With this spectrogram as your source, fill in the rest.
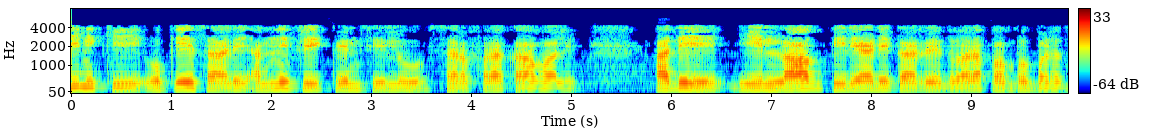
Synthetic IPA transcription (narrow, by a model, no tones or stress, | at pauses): d̪iːnikiokeːsaːɾiʔɐ̰nːipʰɾiːkʋensilusɐɾpʰɐɾɐkaːʋaːli | ɐd̪iiːlaːɡpiːɾijaːɖikaːɾːeːd̪ʋaːɾaːpɐmpɐbɐɽɐd̪u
